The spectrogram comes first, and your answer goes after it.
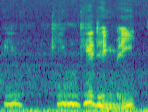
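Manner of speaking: as if you can't believe what you just read; mock outraged disbelief at the training screen; incredulous. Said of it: "And it's like".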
